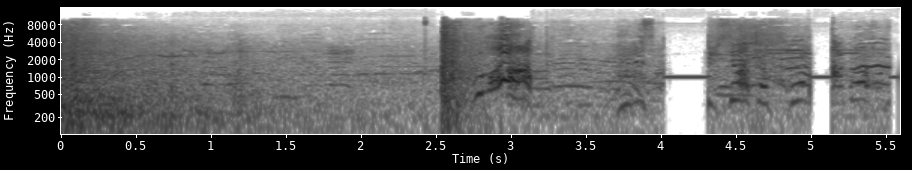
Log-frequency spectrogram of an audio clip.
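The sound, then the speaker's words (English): Loud bangs from LAPD rubber-bullet fire at protesters, with police on horseback, ring out over crowd babble. A couple of sharp bursts decay quickly, followed by shouting voices and a steady beep tone near the end. “Here's actual footage. Hours of standing off, this situation has now rapidly deteriorated. The LAPD moving in on horseback, firing rubber bullets at protesters, moving them on through the heart of LA.”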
